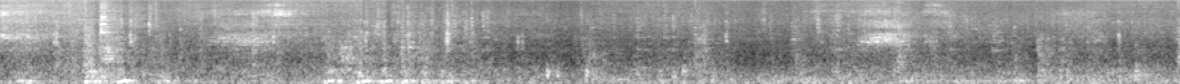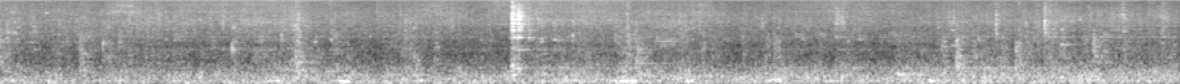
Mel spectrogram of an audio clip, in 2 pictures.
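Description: A small steam engine chuffs and hisses steam close by.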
